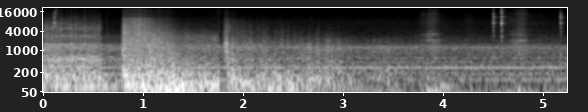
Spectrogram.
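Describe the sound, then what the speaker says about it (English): Weapons fire at missiles in the war game Campaign Series Middle East, with a loud, roaring blast followed by a second sharp report and a continuous rumbling background of combat noise. "Let's fire at these missiles."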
